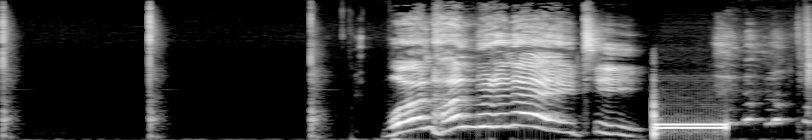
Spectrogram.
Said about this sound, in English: You're not doing the sound effect, are you? No, that's your phone. That's your real phone. Just let it ring out. Let it ring out.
